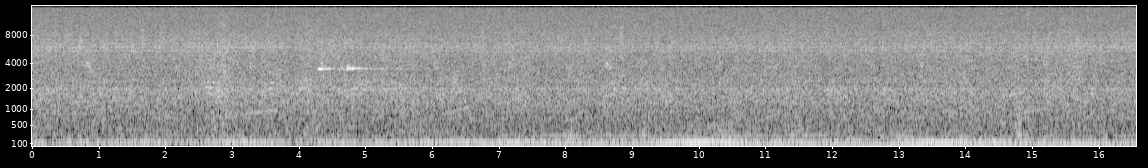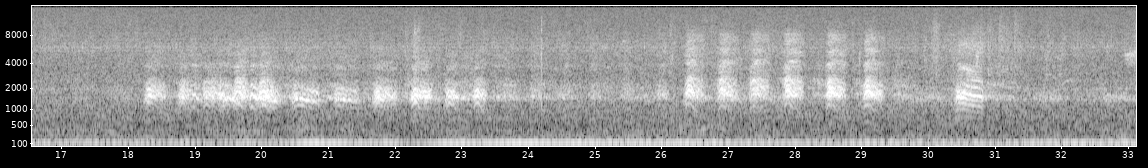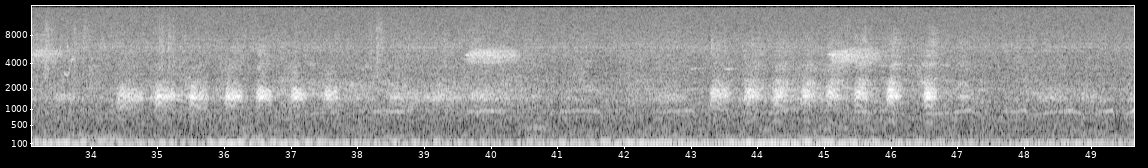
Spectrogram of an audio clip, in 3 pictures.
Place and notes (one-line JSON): {"title": "Haines Wharf Park, Edmonds, WA - Train #4: Haines Wharf", "date": "2019-07-23 08:23:00", "description": "Halfway between the Edmonds train depot and Picnic Point, we stop at tiny Haines Wharf Park, which is the only public access to the railroad tracks in the high-priced real estate along the waterfront -- albeit fenced-off, long-abandoned, and posted \"No Trespassing.\" We wait until a northbound freight rumbles past with nary a wave. The whole time I was waiting an unmarked security guard waited in his idling car behind me.", "latitude": "47.85", "longitude": "-122.34", "altitude": "9", "timezone": "America/Los_Angeles"}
